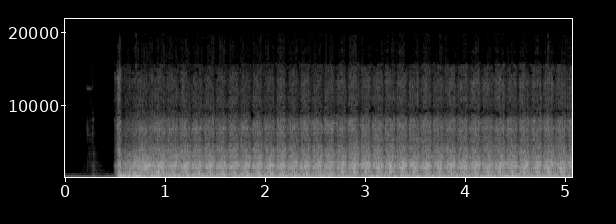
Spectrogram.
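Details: Oliver 550 gasoline tractor, warm day, previously choked and possibly flooded, fuel on, strong battery: steady fast cranking that never catches or speeds up; cranks but won't start, spark being checked, cause not confirmed.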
